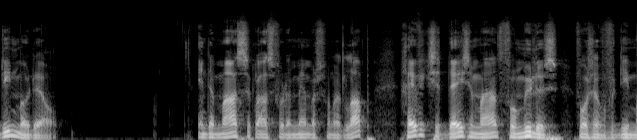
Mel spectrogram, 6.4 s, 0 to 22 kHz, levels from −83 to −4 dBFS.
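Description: Nothing goes wrong at any point in this speech recording; there's no technical fault to point to anywhere along the way.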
